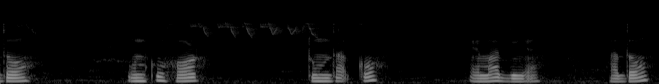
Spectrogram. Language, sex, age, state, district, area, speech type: Santali, male, 18-30, West Bengal, Bankura, rural, spontaneous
